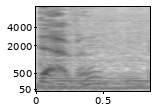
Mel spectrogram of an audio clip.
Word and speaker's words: Devin: I mean, I always knew that my name rhymes with heaven, Devin, right? Devin rhymes with heaven, also rhymes with 7 and 11.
